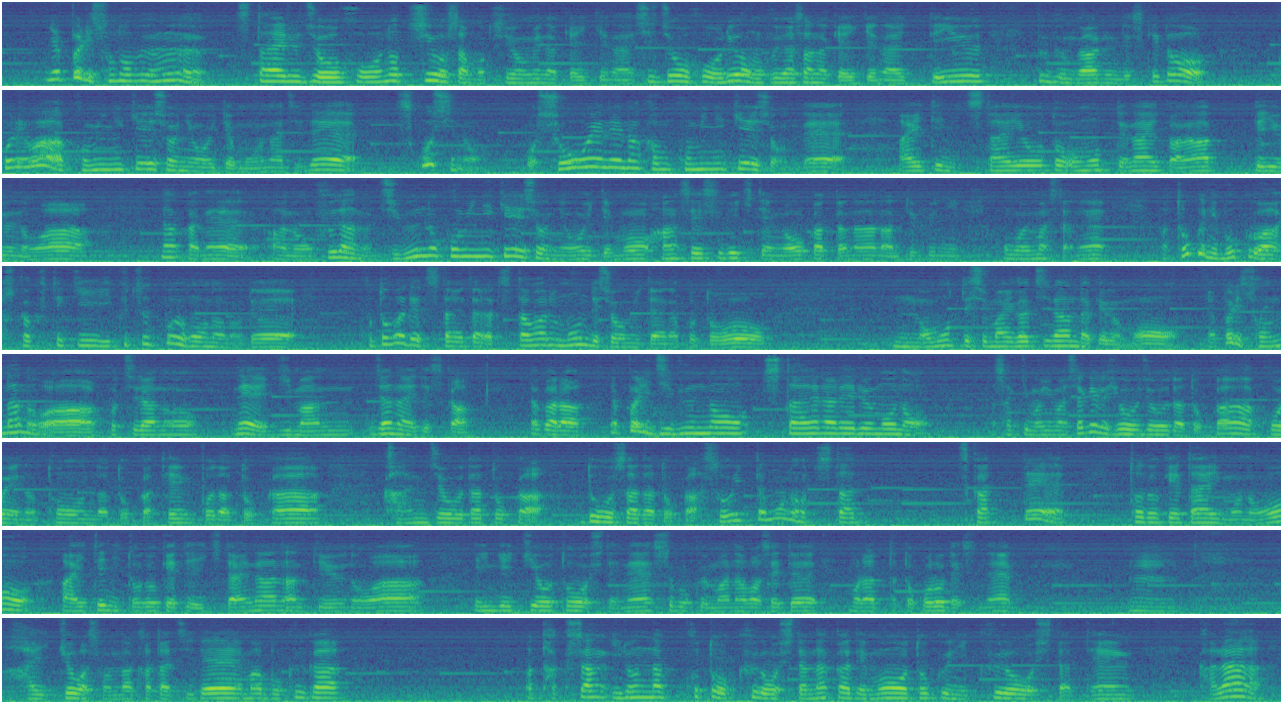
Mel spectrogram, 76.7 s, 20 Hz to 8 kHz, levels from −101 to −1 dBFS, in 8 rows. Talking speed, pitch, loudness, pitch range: 320 characters per minute, 155 Hz, -28 LUFS, 140-185 Hz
